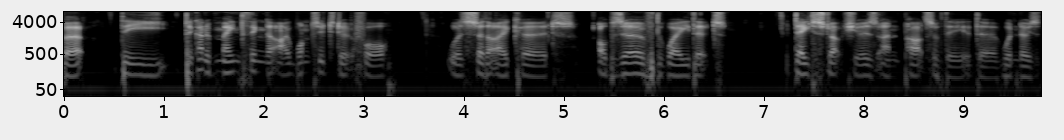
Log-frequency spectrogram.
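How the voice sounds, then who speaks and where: This voice, with an English accent, keeps a fairly even intonation. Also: man. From England. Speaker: security researcher. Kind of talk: conference talk.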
